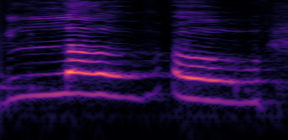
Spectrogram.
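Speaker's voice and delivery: loud, high lunging cry of love; throwing yourself at love. Retold or imitated. Reader mimics client flinging herself at love, loud high cry. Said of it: "I just see you throwing yourself".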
